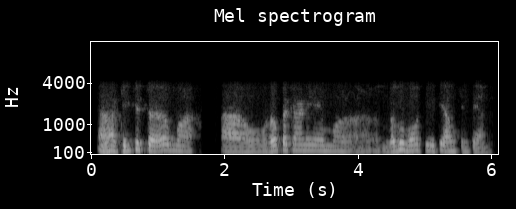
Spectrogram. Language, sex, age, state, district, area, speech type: Sanskrit, male, 60+, Karnataka, Bellary, urban, conversation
